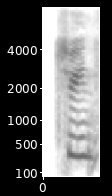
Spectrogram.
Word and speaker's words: Choons: And just while we're here, your business name, Tanya, Tunes and Moves. And it's spelled as in tunes like C H O Ns.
